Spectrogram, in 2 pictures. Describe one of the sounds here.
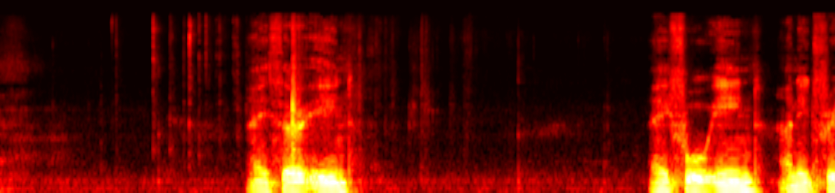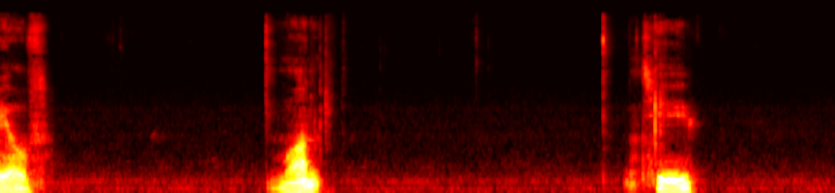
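Small side cutters snip through plastic with sharp clicks.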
